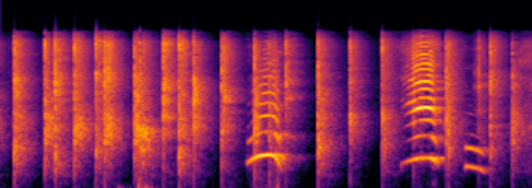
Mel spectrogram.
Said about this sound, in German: Ja, dann ab Applaus für den Typ.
